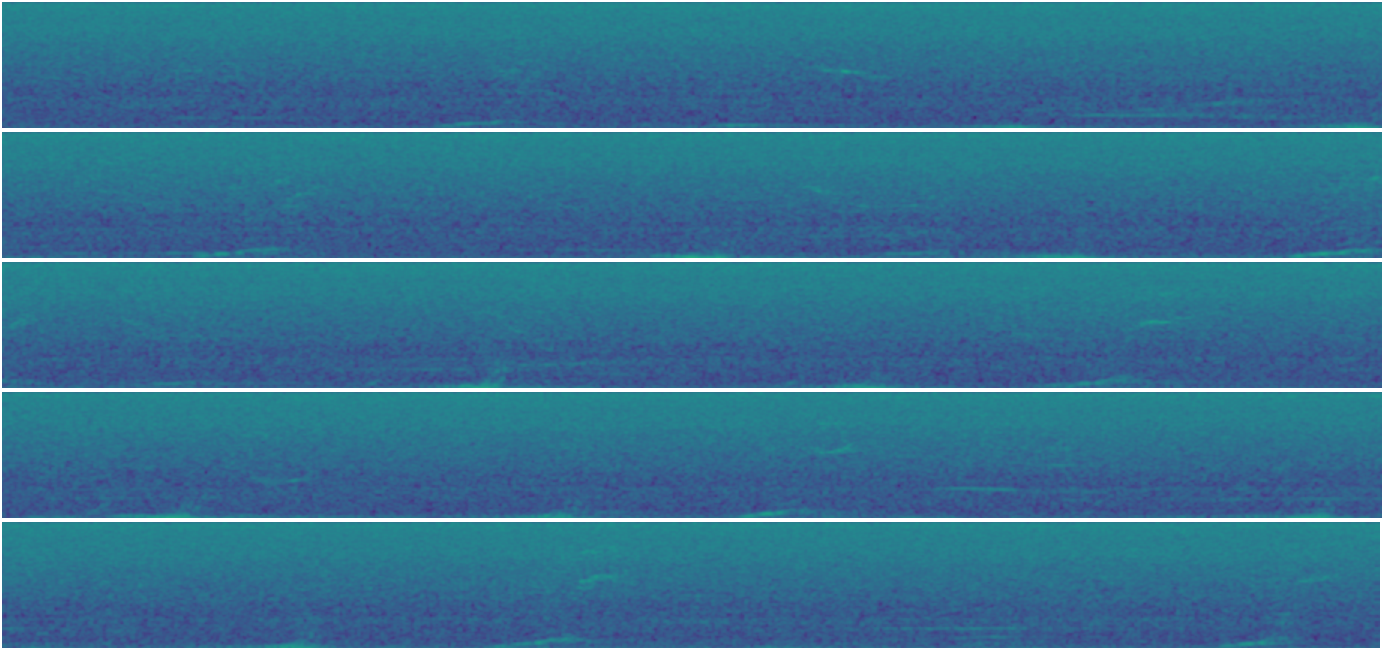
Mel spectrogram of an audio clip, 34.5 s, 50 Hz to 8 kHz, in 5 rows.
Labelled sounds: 4.1	4.5	humpback whale, 1.2 to 1.7 kHz
19.4	19.7	humpback whale, 1.5 to 2.0 kHz
24.7	25.0	humpback whale, 1.8 to 2.3 kHz
31.5	31.7	humpback whale, 1.8 to 2.2 kHz

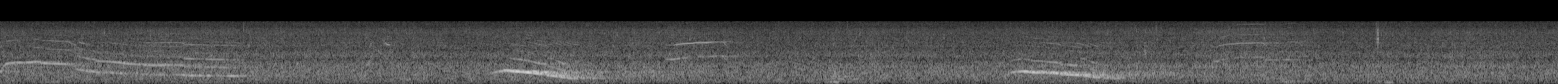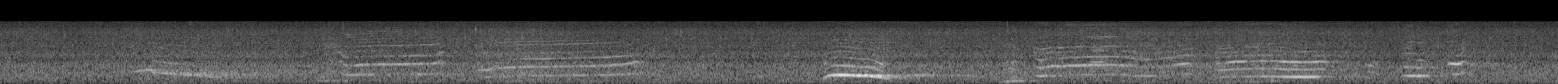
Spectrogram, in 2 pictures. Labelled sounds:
0.0	2.4	humpback whale, 0.84 to 3.1 kHz
5.1	5.5	humpback whale, 0.91 to 1.3 kHz
6.6	7.4	humpback whale, 1.2 to 2.9 kHz
10.1	10.8	humpback whale, 0.84 to 1.2 kHz
12.2	12.8	humpback whale, 2.3 to 6.8 kHz
17.1	17.4	humpback whale, 0.94 to 1.2 kHz
19.0	22.0	humpback whale, 0.78 to 4.8 kHz
23.9	24.5	humpback whale, 0.78 to 2.2 kHz
25.9	27.2	humpback whale, 0.78 to 6.8 kHz
27.8	28.9	humpback whale, 1.0 to 2.7 kHz

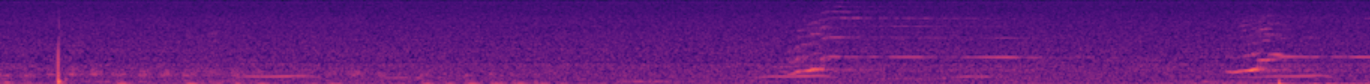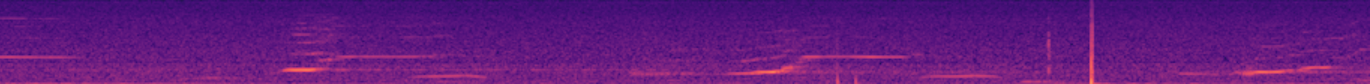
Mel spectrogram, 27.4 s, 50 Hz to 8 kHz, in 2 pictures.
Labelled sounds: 7.9	10.2	humpback whale, 0.80 to 6.2 kHz
12.6	13.1	humpback whale, 0.80 to 1.2 kHz
13.5	14.0	humpback whale, 0.96 to 4.1 kHz
16.6	17.9	humpback whale, 0.83 to 2.9 kHz
21.1	22.6	humpback whale, 0.80 to 2.7 kHz
26.3	26.6	humpback whale, 1.4 to 1.6 kHz

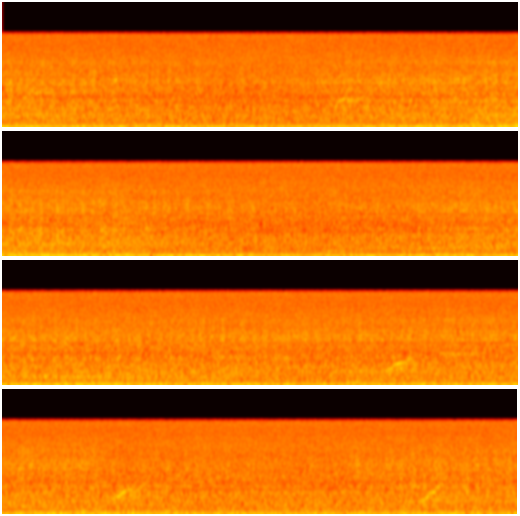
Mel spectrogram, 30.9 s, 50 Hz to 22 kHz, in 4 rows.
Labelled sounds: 5.0	5.5	humpback whale, 0.83 to 1.1 kHz
21.4	21.7	humpback whale, 0.80 to 0.93 kHz

